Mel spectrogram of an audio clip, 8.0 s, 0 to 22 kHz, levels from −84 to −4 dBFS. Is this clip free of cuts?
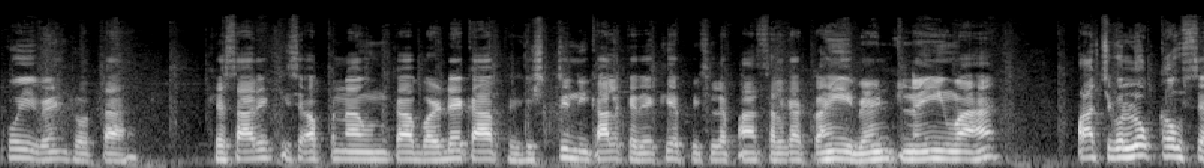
yes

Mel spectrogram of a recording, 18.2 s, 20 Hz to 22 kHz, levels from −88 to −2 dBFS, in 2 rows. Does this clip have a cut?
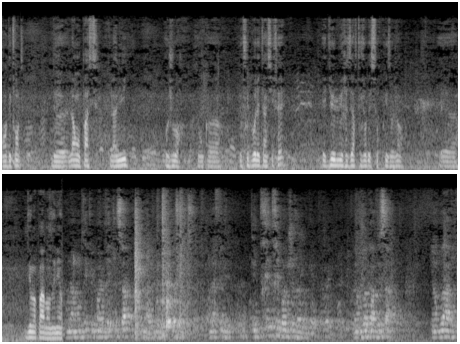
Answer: yes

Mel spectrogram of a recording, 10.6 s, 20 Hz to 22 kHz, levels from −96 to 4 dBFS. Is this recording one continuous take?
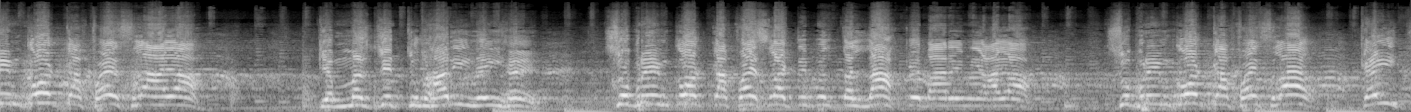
yes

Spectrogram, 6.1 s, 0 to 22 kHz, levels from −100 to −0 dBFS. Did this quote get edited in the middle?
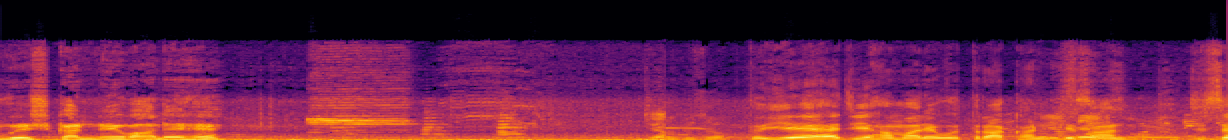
yes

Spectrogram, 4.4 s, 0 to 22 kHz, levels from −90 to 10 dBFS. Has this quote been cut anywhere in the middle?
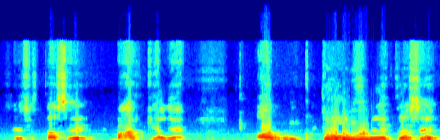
no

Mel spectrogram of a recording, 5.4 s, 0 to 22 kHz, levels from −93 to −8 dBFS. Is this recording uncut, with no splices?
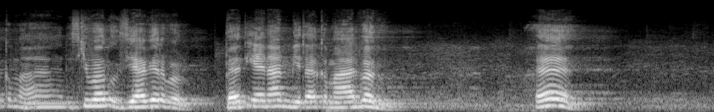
no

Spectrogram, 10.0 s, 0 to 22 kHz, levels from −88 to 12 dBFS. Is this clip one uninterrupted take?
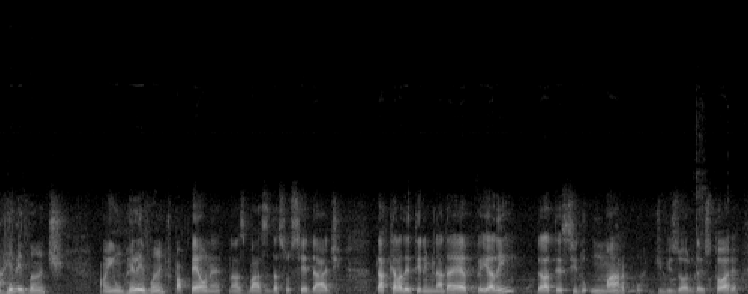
yes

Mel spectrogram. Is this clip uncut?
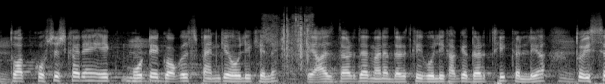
no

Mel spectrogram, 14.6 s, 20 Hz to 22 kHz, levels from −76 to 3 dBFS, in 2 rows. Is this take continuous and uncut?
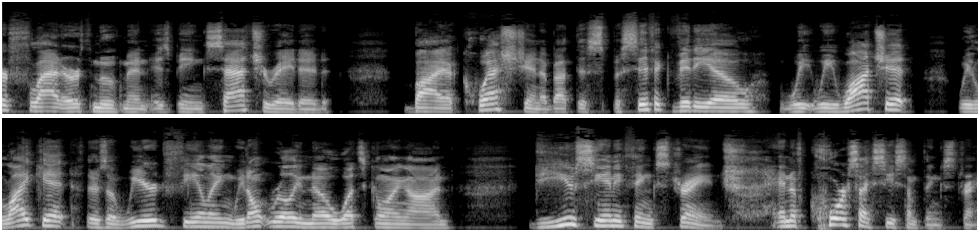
yes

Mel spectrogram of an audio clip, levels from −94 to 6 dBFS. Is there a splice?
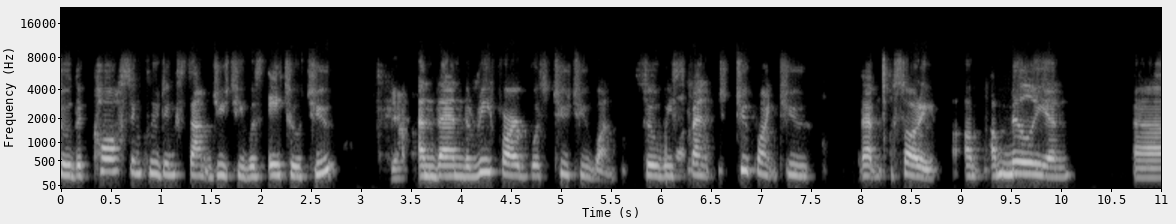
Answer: no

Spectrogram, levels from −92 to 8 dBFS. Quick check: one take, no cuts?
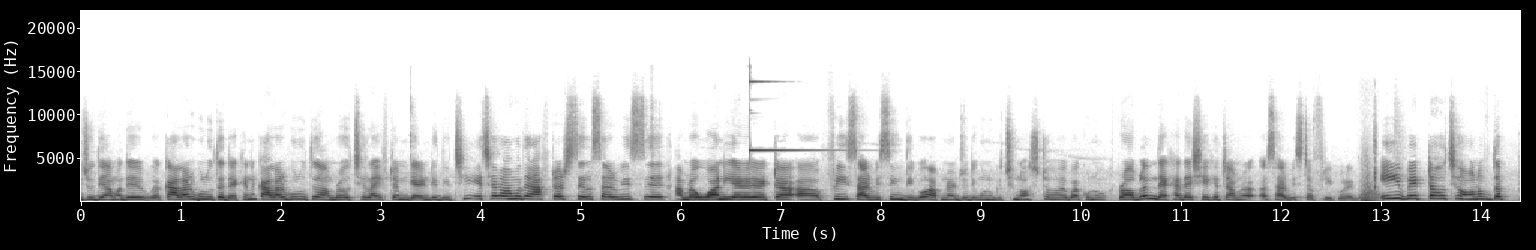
no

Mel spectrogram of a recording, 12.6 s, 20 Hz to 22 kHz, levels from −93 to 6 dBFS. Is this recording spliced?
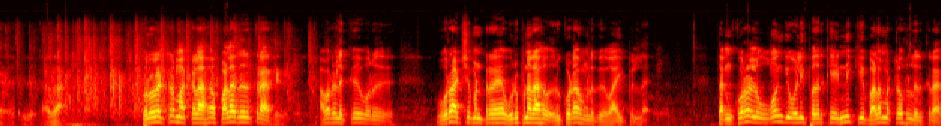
no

